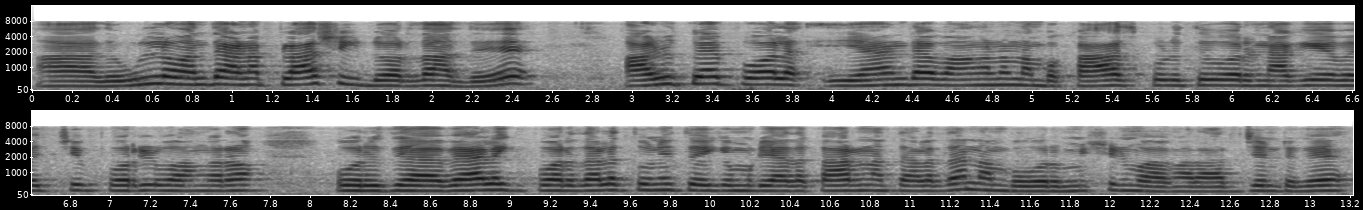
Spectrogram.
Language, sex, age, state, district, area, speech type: Tamil, female, 60+, Tamil Nadu, Mayiladuthurai, rural, spontaneous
